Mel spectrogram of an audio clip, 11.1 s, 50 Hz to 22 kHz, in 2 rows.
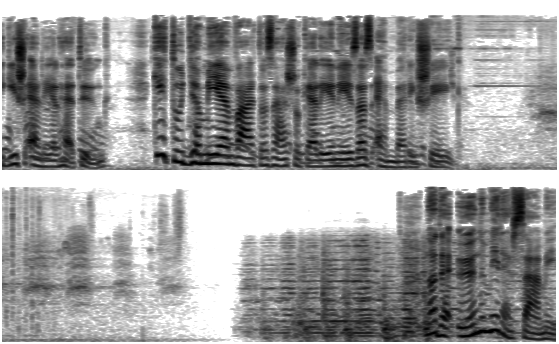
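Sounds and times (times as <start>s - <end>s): crows cawing faintly: 5.2s - 7.8s.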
